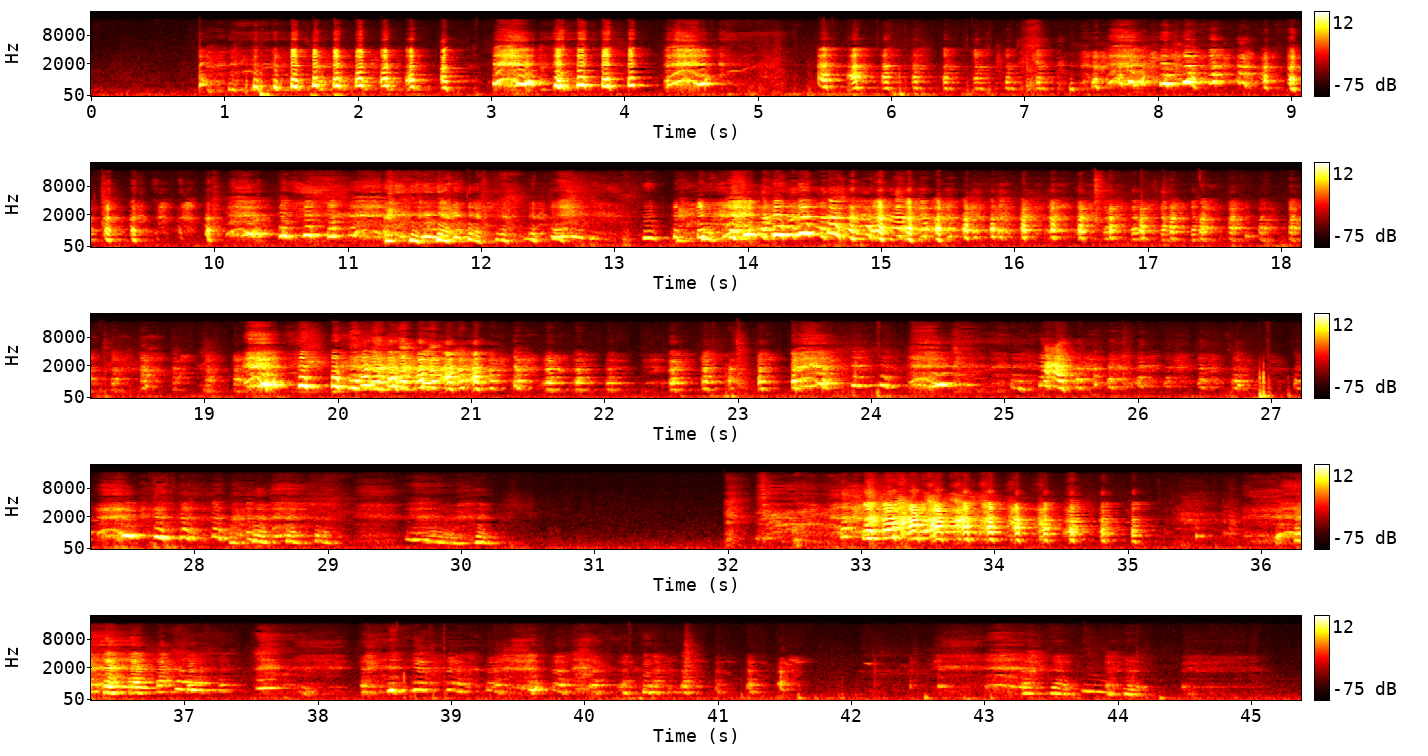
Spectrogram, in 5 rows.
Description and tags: Actors laughing for a theatrical soundscape recorded in a quiet room on a Tascam field recorder. April 2007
